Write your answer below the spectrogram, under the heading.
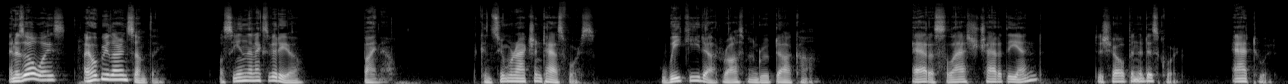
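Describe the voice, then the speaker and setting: Male video host, lowish voice, very dry sound, informal and sardonic, plain-spoken advocate talking off the cuff. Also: creaky, darkish tone, no echo. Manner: blunt, sardonic, informal with swearing. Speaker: YouTube host and consumer rights advocate. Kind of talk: unscripted vlog monologue, screen walkthrough.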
